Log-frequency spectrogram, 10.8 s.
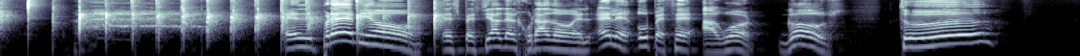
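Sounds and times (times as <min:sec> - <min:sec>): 
crowd applauding: 0:00.0 - 0:04.6
speech: 0:02.8 - 0:10.0.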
